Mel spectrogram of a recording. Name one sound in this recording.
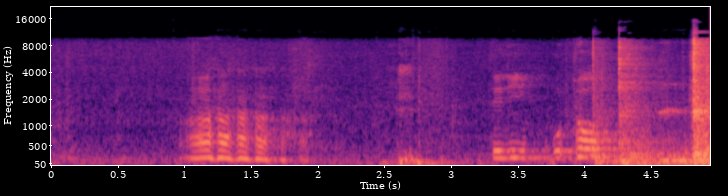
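A man speaks loudly and urgently close by.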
